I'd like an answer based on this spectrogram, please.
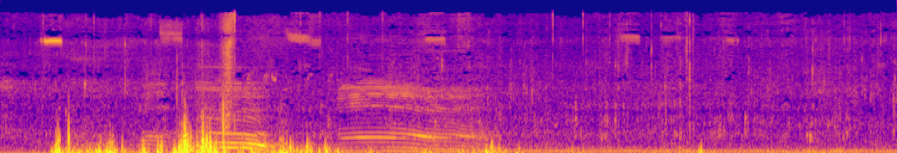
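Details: A herd of cattle going down to a river together; two drawn-out, harmonic moos, the first bending downward, then a longer arching one, over low rumbling and splashing, fading to quiet background noise.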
